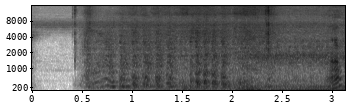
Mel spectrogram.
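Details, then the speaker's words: BMW E36 325 TDS with a hot-start problem: slow, uneven cranking before it catches and settles to a rising idle. The owner says it struggled because the temperature gauge was in the blue zone, and doubts this fixes the hot-start fault. "elle a elle a galéré un peu parce qu'elle est dans la zone bleue elle était dans la zone bleue"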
